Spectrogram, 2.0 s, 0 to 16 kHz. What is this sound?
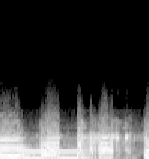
Randomly played, spliced and quantized guitar track.
120bpm, buzz, distortion, gtr, guitar, loop, overdrive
